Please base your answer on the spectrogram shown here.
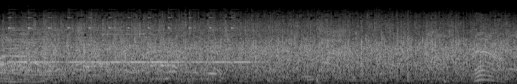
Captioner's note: ding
